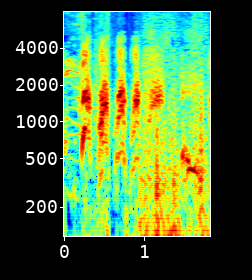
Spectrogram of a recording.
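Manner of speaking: high villain laugh; long hammed-up evil laugh; gloating cackle. Real, not acted. Gloats after boast.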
